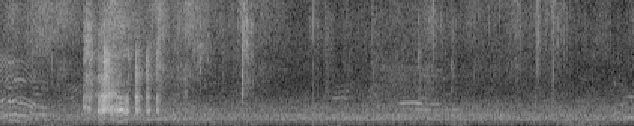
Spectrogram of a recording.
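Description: A waterfowl's short honking call about a second in, then steady outdoor background noise.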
